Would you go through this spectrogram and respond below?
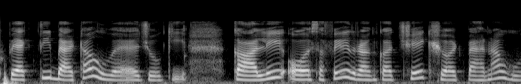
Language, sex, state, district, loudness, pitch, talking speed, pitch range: Hindi, female, Jharkhand, Ranchi, -17 LUFS, 220 Hz, 160 wpm, 205-275 Hz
